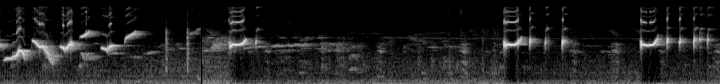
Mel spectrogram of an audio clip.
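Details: White-rumped shama, provoked into replying, delivers a rapid run of varied whistled phrases, then falls silent before giving two short, loud, sharp whistled bursts separated by pauses.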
